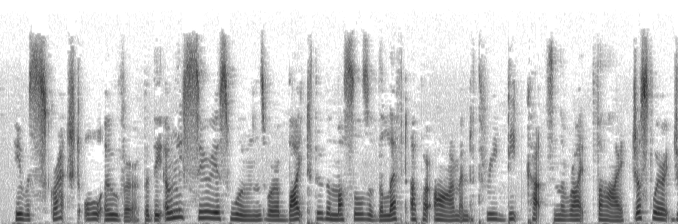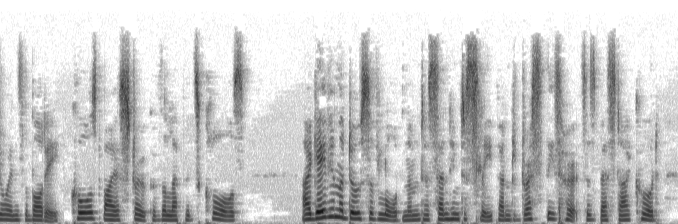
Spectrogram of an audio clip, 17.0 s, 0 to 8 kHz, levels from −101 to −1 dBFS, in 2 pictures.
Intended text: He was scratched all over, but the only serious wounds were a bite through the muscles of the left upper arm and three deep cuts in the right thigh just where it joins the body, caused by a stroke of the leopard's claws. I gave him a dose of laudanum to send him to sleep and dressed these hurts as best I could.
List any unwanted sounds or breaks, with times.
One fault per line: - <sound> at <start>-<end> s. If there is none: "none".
none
